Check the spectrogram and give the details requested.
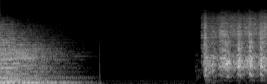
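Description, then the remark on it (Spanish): A car engine rumbles loudly and dies away, then after a brief pause a rough, roaring engine starts and revs strongly. No one speaks. “En Karen, seguimos con motores encendidos.”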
